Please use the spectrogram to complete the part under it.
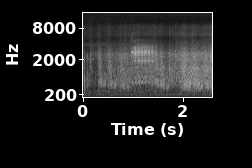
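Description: Sheep in the Minecraft Pocket Edition video game bleat in a soft, overlapping cluster that swells toward the end, several calls running together without talk.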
